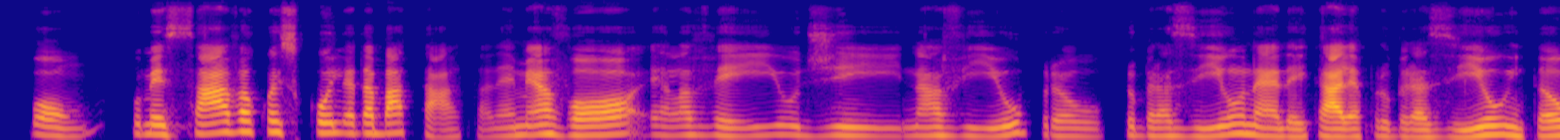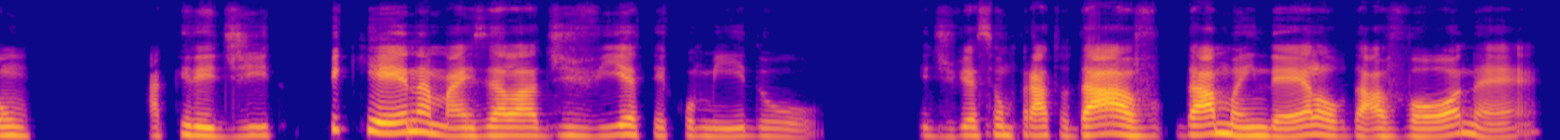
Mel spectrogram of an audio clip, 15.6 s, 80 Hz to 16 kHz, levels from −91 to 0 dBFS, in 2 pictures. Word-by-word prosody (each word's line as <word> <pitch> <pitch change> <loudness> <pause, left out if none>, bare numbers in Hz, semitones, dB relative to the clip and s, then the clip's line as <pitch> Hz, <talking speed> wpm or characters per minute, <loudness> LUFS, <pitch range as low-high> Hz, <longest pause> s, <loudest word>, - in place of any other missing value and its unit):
Bom, 175 -4 -6 0.2
começava 210 +4 +1
com 250 - -5
a - - 0
escolha 225 -1 -5
da 220 - -1
batata, 210 -10 -5
né? 165 +2 -12
Minha 195 +2 -1
avó, 185 +1 0
ela 185 -1 -11
veio 180 +1 -10
de 170 -1 -9
navio 170 +3 -7
para 165 -4 -11
o 155 -1 -15
para 180 - -12
o - - -19
Brasil, 165 +4 -6
né, 165 -5 -1
da 155 - -7
Itália 155 0 +3
para 160 - -14
o - - -13
Brasil, 150 +5 -3
então 175 +1 -2 0.6
acredito 175 0 -3 0.2
pequena, 250 -5 +4
mas 170 -4 0
ela 175 -1 +3
devia 175 +2 -3
ter 175 -3 -11
comido 160 -2 -10 0.5
e 170 - -14
devia 165 +2 -6
ser 185 +3 -9
um - - -4
prato 175 -1 +1
da 190 +3 +10
v 170 0 -8
da 195 +3 +7
mãe 180 -5 +2
dela 170 +4 +3
ou 165 -2 -3
da 160 - +1
avó, 155 +2 +1
né? 160 -4 -4
175 Hz, 180 wpm, -21 LUFS, 165-195 Hz, 0.6 s, da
